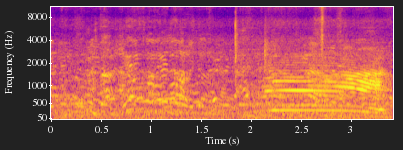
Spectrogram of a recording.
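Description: Cows moo at a busy cattle market in Ratankandi, Kazipur, Sirajganj, with a drawn-out low moo rising over a crowd babble of talking voices nearby.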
